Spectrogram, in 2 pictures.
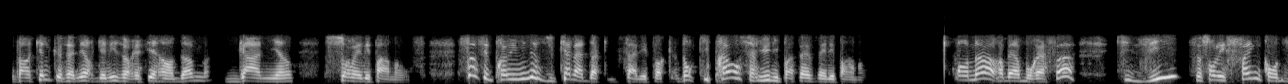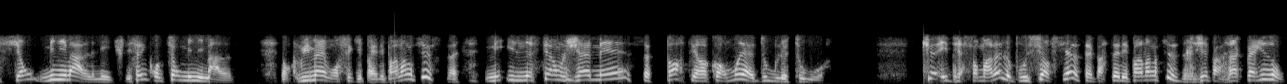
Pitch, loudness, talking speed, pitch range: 185 Hz, -17 LUFS, 190 wpm, 150-225 Hz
